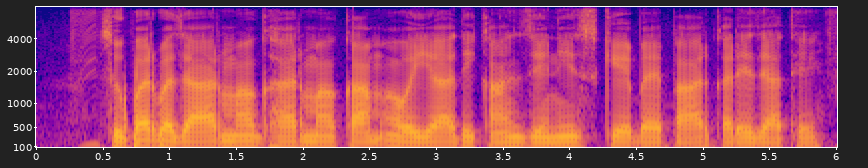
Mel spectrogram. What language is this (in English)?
Chhattisgarhi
